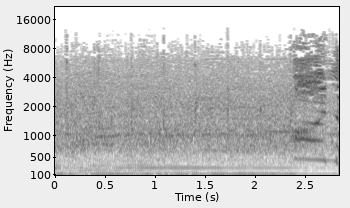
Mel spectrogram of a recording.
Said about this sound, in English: Wow, man, it sounds like a playoff. Dude's incredible. The crowd was incredible. Crowd erupts!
